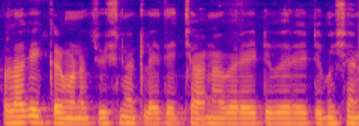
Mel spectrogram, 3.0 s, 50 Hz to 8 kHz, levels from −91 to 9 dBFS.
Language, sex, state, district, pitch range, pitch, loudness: Telugu, male, Andhra Pradesh, Annamaya, 125-130 Hz, 125 Hz, -17 LUFS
